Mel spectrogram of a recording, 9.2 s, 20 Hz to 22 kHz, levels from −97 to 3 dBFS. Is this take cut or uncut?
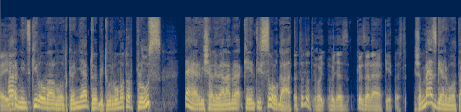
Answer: cut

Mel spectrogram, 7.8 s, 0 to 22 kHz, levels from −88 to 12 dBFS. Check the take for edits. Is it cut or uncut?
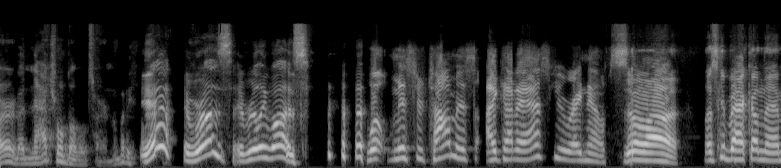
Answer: cut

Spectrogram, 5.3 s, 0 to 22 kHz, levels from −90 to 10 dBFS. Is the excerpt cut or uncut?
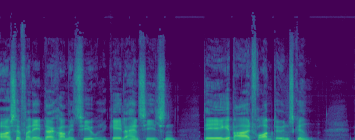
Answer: cut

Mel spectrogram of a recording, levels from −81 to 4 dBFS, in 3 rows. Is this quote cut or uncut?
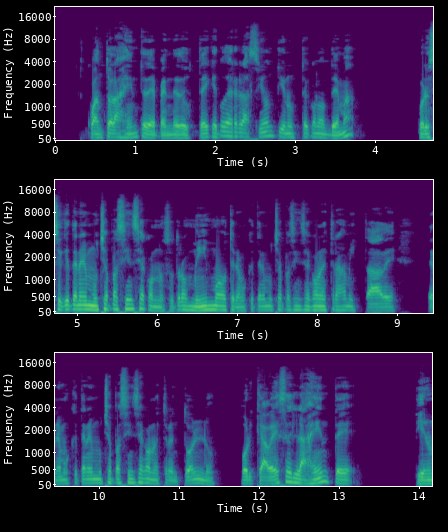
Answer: cut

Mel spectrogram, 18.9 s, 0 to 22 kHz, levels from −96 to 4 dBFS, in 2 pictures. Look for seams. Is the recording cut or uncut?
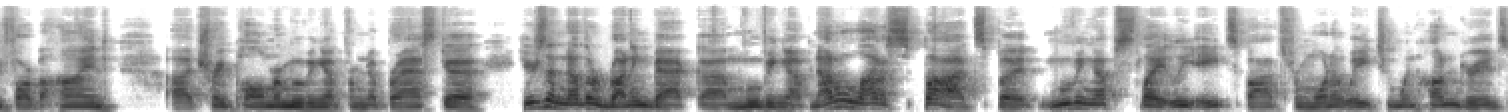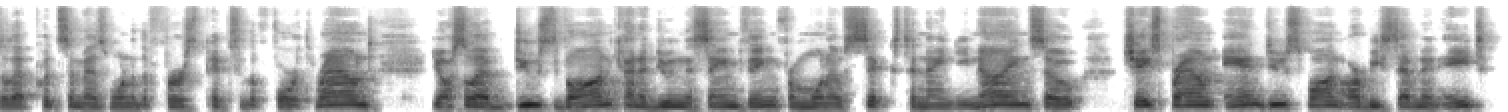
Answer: uncut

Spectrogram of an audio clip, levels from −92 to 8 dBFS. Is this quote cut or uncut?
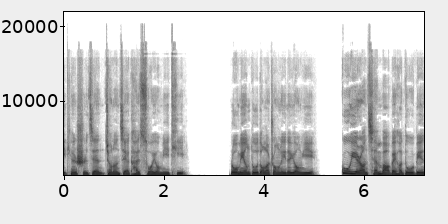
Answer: uncut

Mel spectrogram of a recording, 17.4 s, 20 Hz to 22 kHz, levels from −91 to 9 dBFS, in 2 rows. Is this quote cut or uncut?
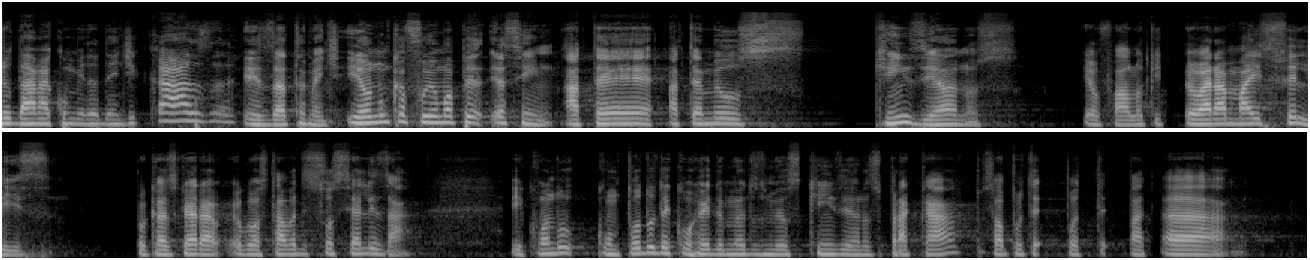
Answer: cut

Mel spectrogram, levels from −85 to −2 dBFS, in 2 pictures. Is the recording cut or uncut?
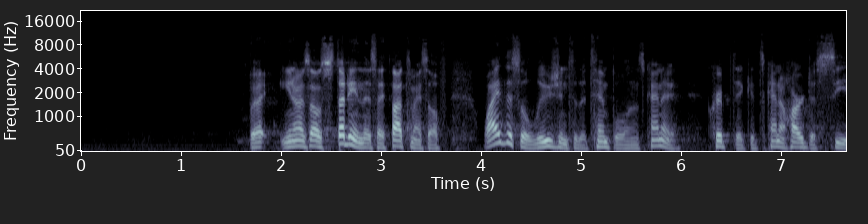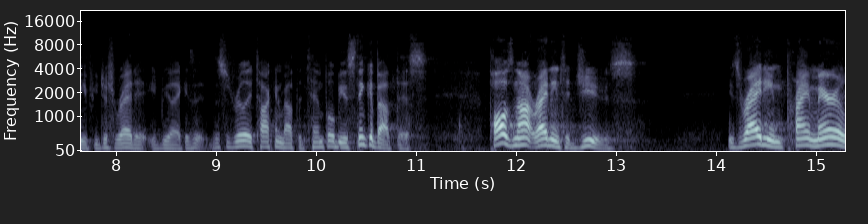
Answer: uncut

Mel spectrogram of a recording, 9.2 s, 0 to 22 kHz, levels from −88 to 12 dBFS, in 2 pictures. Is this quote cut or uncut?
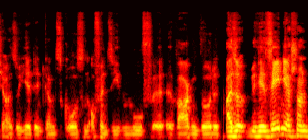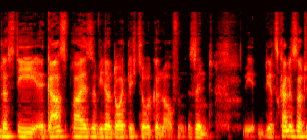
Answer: cut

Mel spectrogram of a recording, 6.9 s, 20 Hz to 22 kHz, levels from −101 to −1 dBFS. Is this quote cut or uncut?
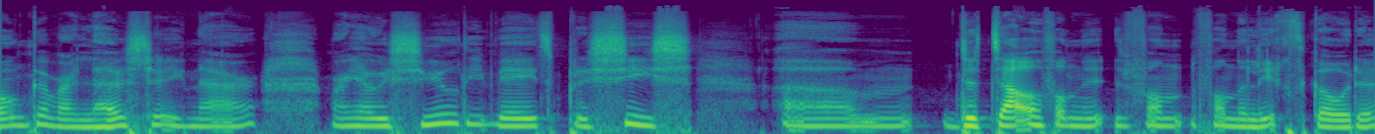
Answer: uncut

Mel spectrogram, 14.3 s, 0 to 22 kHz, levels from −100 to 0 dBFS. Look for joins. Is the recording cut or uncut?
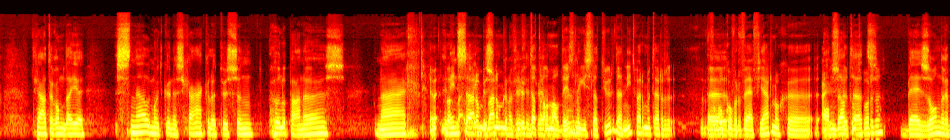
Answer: uncut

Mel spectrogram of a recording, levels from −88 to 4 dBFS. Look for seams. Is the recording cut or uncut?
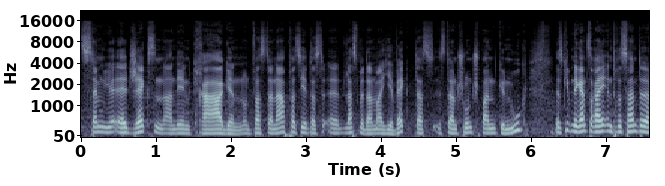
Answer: uncut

